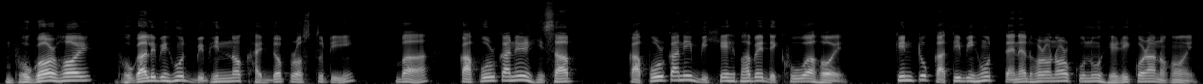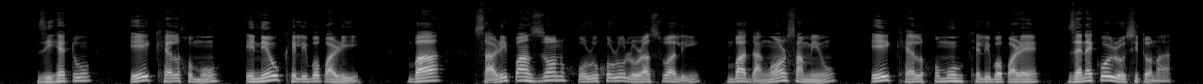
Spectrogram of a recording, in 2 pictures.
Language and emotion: Assamese, neutral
